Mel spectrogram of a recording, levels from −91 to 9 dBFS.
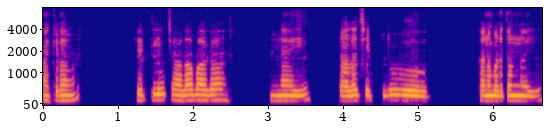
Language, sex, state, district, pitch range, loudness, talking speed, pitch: Telugu, male, Andhra Pradesh, Visakhapatnam, 145-160 Hz, -14 LUFS, 70 wpm, 155 Hz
